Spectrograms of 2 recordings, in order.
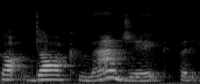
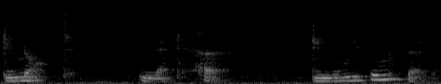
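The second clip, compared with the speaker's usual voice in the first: hushed, secretive whisper; 5 semitones lower, 9 dB quieter than usual. In a game scene, a woman warns someone about another woman, whispering. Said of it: "She whispers that to you".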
